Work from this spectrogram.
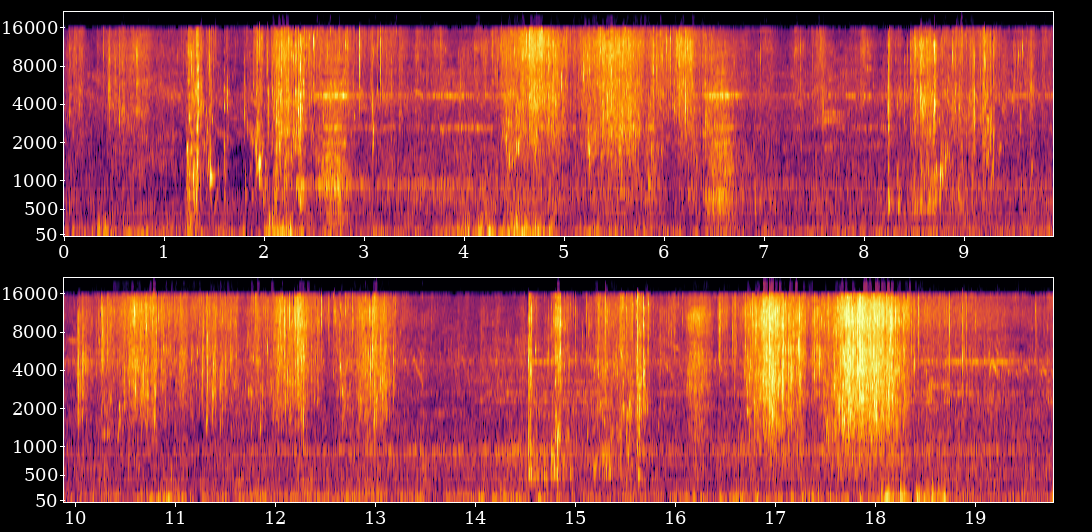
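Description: Water trickles and splashes in short bursts, close by, poured onto soil in pots of rain lilies, with quiet pauses between pours.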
